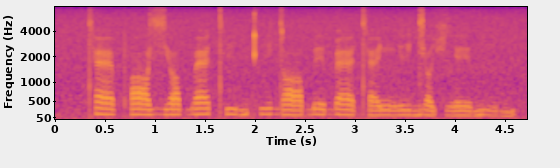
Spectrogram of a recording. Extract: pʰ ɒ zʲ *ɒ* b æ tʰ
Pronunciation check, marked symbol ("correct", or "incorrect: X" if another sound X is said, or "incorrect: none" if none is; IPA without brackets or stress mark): correct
